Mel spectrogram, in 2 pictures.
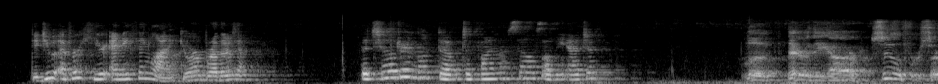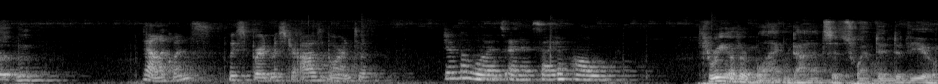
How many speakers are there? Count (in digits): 3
